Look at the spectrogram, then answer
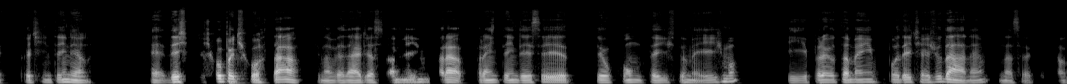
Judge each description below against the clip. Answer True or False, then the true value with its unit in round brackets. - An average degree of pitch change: False (2.1 semitones)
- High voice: False (100 Hz)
